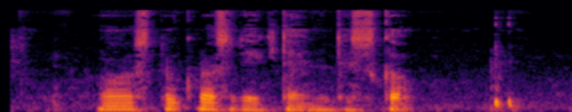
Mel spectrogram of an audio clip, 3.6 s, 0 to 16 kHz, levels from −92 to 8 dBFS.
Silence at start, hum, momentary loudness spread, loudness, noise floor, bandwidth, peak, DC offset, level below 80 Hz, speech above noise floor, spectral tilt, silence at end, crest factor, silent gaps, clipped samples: 0.35 s; none; 7 LU; -25 LUFS; -52 dBFS; 11.5 kHz; -4 dBFS; under 0.1%; -40 dBFS; 29 dB; -6 dB/octave; 0.35 s; 22 dB; none; under 0.1%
